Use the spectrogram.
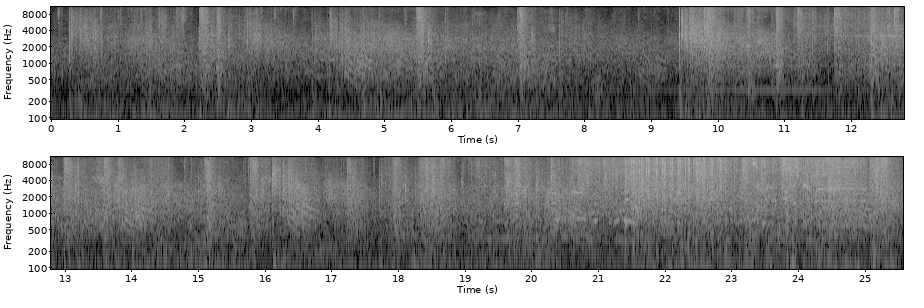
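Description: Gunfire in Call of Duty: World at War, a dense battlefield of repeated shots and distant booming blasts rolling on throughout, with a voice speaking at times.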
